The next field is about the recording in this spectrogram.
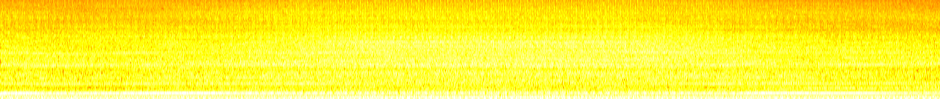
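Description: Steady air-cooled idle with a faint light tick running roughly twice a second over the fan hum; possible top-end ticking.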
